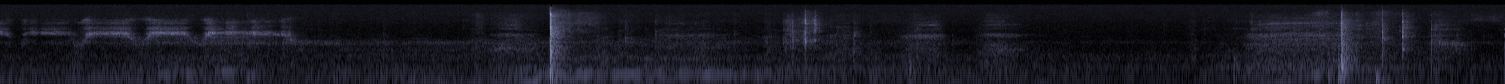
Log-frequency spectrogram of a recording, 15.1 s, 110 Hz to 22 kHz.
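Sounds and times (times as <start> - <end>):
light rustling of cards: 7.3 - 8.8
playing cards handled: 7.7 - 8.7.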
